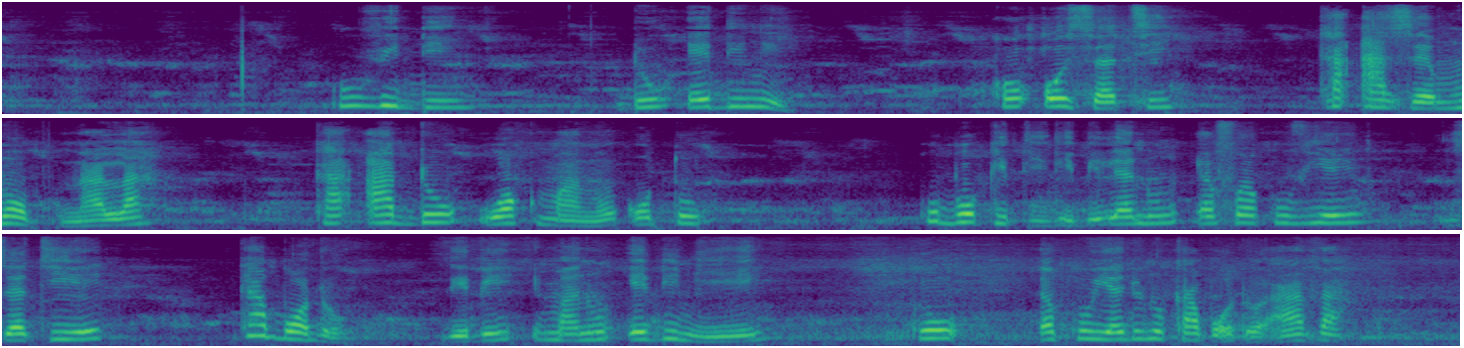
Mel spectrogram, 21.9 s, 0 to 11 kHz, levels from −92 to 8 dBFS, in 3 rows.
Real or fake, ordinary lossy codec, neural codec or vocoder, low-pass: fake; MP3, 64 kbps; codec, 16 kHz in and 24 kHz out, 2.2 kbps, FireRedTTS-2 codec; 9.9 kHz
